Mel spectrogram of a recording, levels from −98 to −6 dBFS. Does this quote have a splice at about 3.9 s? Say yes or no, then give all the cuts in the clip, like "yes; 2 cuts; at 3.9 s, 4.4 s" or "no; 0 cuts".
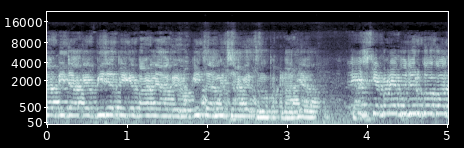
yes; 1 cut; at 3.9 s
